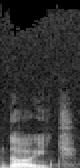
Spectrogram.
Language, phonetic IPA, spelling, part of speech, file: Polish, [ˈdɔʲit͡ɕ], doić, verb, Pl-doić.ogg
